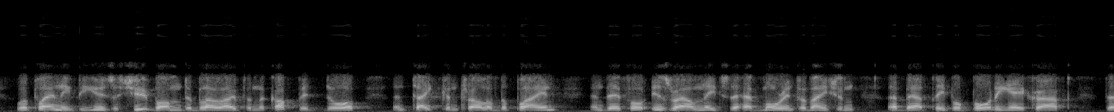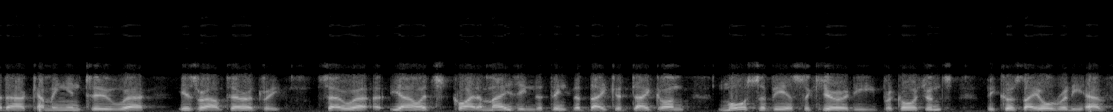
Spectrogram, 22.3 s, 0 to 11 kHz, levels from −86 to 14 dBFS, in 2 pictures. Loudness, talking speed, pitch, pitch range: -23 LUFS, 160 wpm, 125 Hz, 115-145 Hz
